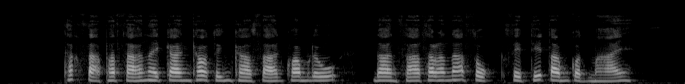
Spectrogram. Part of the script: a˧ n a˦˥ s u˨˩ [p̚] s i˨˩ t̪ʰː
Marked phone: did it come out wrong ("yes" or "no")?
yes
